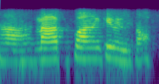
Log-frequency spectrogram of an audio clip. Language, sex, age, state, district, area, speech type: Urdu, male, 18-30, Uttar Pradesh, Rampur, urban, conversation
